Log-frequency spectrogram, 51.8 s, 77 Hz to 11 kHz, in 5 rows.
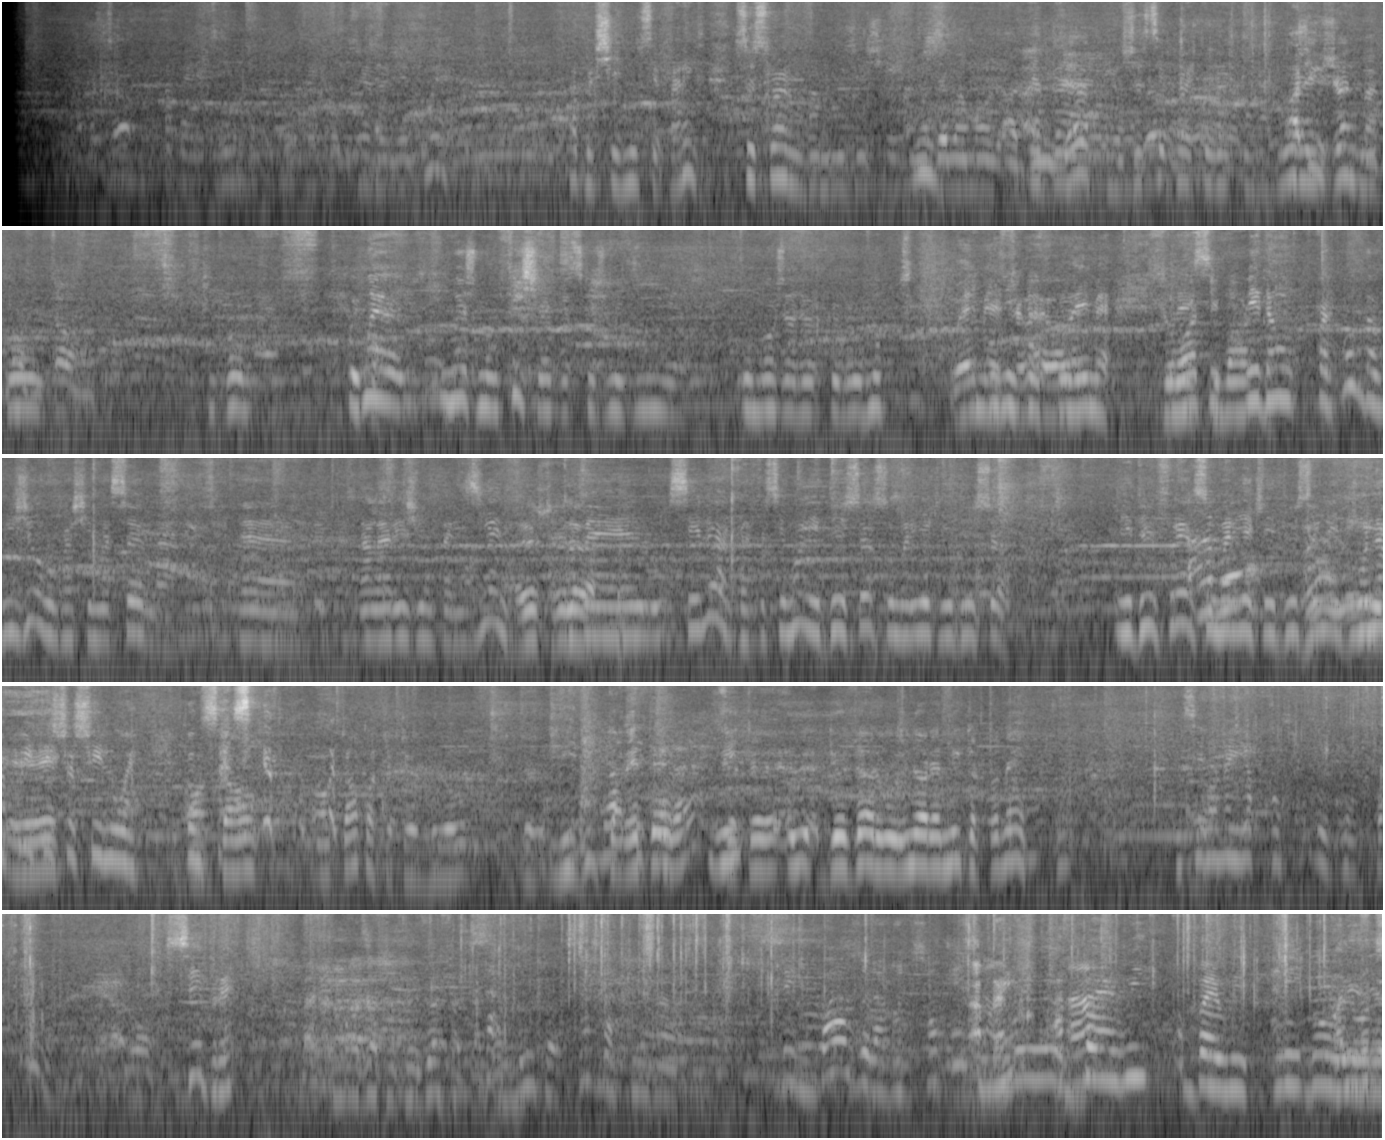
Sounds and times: clients in the supermarket 0:00.2 - 0:51.7

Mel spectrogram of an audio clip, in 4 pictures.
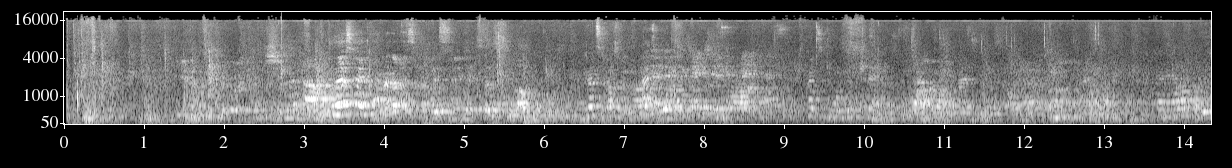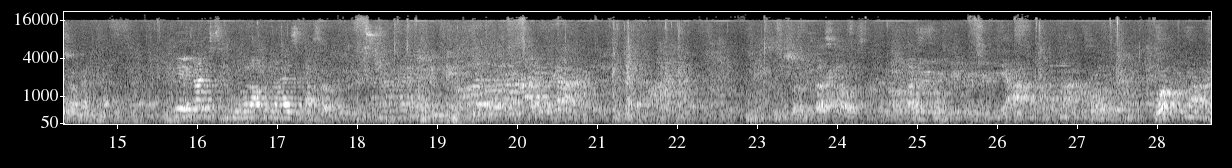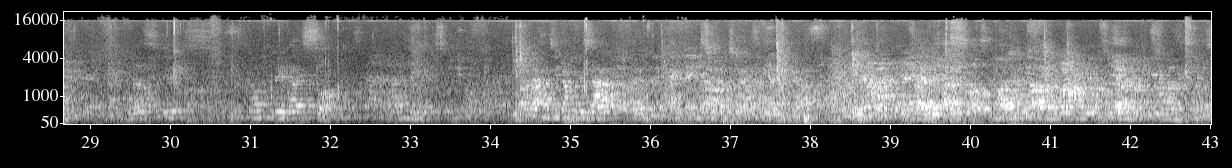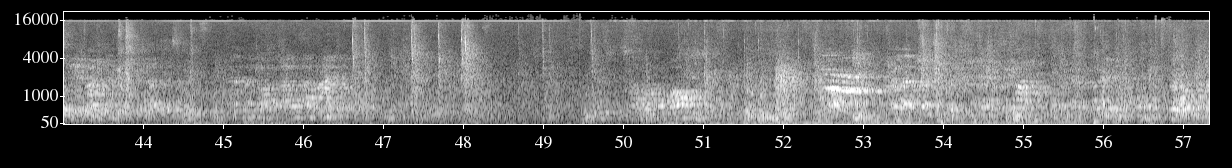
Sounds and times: people 0:00.0 - 0:57.3

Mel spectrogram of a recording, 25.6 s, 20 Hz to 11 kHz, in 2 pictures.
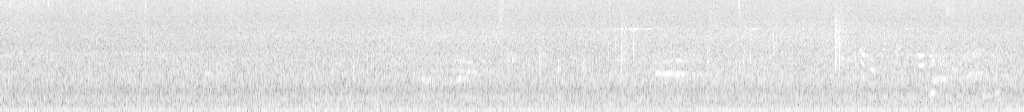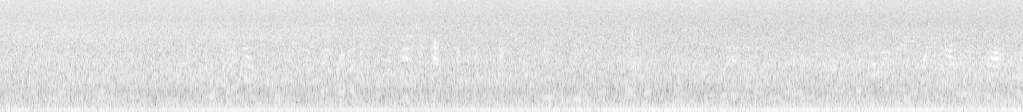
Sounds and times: aircraft 0:00.0 - 0:25.5
people relaxing 0:00.0 - 0:25.5
pleasure boats 0:00.0 - 0:25.5
trains passing by 0:00.0 - 0:25.5
wind rustling the bushes 0:00.0 - 0:25.5

